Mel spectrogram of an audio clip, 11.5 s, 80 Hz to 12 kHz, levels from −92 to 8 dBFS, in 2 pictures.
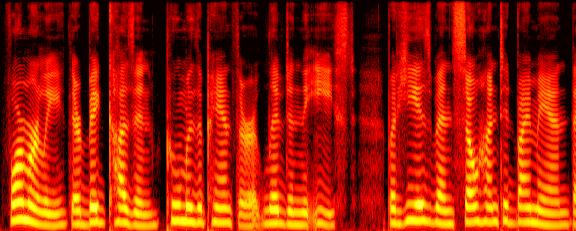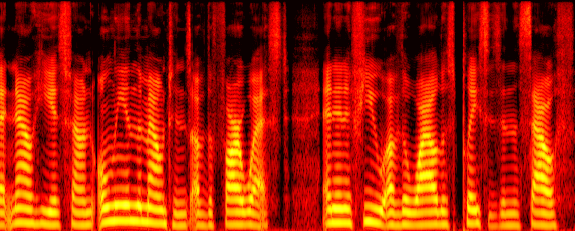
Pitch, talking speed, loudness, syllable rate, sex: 190 Hz, 225 wpm, -19 LUFS, 5.0 syllables/s, female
